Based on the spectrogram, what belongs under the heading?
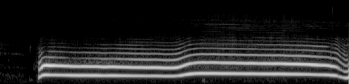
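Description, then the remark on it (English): A person's voice imitates an American police car siren as heard in New Jersey and New York: one loud, sustained wail lasting about three seconds, stepping slightly higher midway and dipping at the end, with no other talking. “I grew up in New Jersey and in New York, where police cars sound like this.”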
